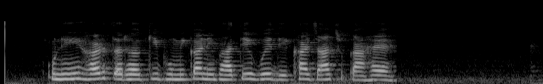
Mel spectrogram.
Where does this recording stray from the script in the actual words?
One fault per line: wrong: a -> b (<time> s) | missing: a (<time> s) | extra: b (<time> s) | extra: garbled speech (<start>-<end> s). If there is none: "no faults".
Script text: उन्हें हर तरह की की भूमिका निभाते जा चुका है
missing: की (1.6 s)
extra: हुए देखा (2.5 s)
